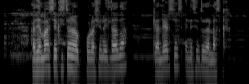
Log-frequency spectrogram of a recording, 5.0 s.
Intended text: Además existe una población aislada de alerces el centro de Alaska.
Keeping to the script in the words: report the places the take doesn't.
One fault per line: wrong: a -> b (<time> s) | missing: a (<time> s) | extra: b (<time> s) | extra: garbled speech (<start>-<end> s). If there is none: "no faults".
extra: en (3.7 s)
